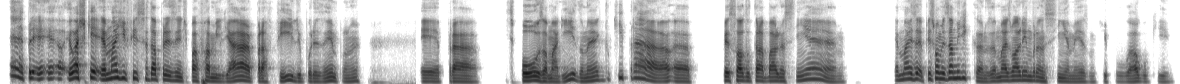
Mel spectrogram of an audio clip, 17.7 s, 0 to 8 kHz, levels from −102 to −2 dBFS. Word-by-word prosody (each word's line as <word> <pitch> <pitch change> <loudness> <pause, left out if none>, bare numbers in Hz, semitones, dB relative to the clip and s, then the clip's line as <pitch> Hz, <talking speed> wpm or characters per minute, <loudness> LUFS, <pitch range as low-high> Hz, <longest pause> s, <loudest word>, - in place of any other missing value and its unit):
É, 280 -7 +2
pre 220 +2 +5
é 205 +1 0
é, 205 -2 -1
eu 195 +3 +7
acho 230 0 +7
que 240 - +4
é 175 -6 +6
mais 225 +5 +5
difícil 220 -1 -1
você 195 - -5
dar 185 -1 +4
presente 150 -8 -1
pra 135 -3 0
familiar, 120 +3 +2
pra 115 -2 0
filho, 125 +3 -3
por 110 +2 -8
exemplo, 110 +2 -4
né, 120 +3 -7 0.9
eh, 110 -2 -3
pra 105 -3 -1 0.5
esposa, 130 - +4
marido, 115 - -2
né, 130 +6 -1
do 150 +5 -17
que 240 +7 -5
pra, 120 - -1
eh, - - -28 0.4
pessoal 140 0 +3
do 135 -1 -4
trabalho, 130 0 0
assim, 145 +6 -6
eh, 165 - -3 0.8
é 155 - -7
mais 190 +4 0
é 200 - +1
principalmente 200 +1 +1
os 210 - -1
americanos, 220 - -1
é 125 - -2
mais 140 +3 0
uma 150 +1 +1
lembrancinha 130 -7 -4
mesmo, 100 -1 -9
tipo, 105 -1 -14
algo 105 0 -4
que 100 -2 -15
135 Hz, 165 wpm, -23 LUFS, 110-185 Hz, 0.9 s, eu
